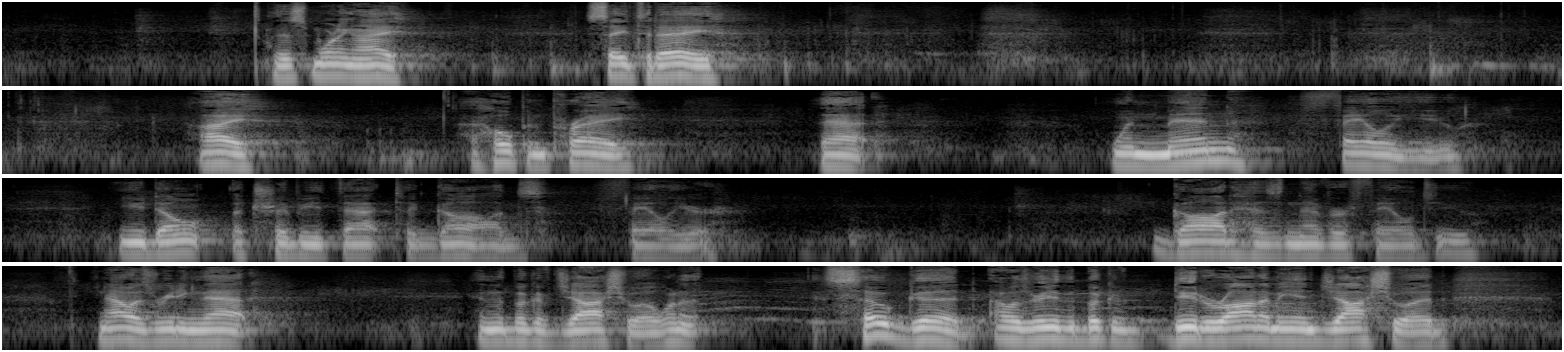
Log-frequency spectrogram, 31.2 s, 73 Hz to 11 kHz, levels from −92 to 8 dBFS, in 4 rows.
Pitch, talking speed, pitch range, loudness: 125 Hz, 100 wpm, 110-140 Hz, -26 LUFS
